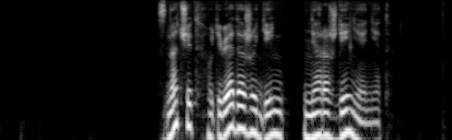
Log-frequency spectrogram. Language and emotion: Russian, neutral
